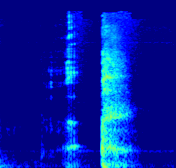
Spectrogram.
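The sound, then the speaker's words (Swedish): A loud burp rumbles out for about half a second, preceded by a softer little gulping belch, with no talking around it. “Jag var tvungen att rapa.”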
